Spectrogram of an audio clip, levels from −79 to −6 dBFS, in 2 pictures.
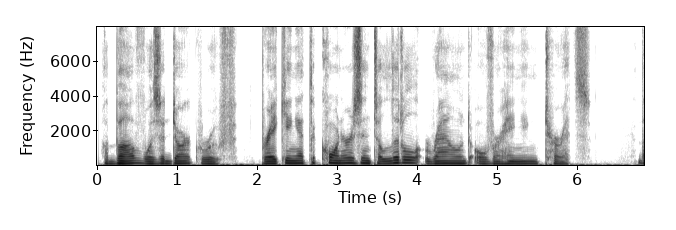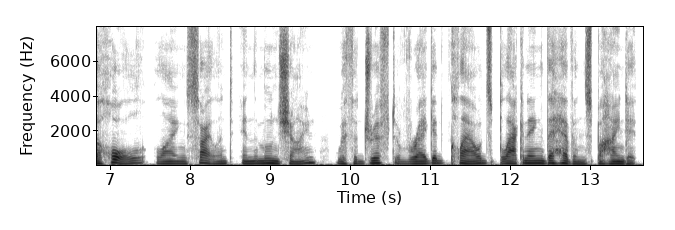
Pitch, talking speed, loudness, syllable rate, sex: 125 Hz, 140 wpm, -21 LUFS, 4.3 syllables/s, male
